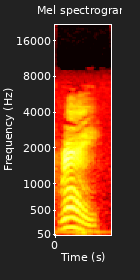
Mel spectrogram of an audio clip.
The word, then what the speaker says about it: Rea: It's Ray, actually. – Ray, just like Ray.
